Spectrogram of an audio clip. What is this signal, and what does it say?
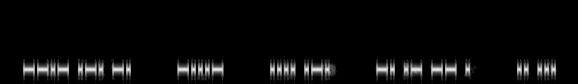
Morse code, heard as a keyed tone, about 34 wpm, 700 Hz. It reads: QRN <BT> HR NAME IS
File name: UK MASTER QSOs TRAINING / 35WPM / UK MASTER QSOs 0001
